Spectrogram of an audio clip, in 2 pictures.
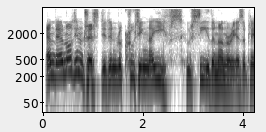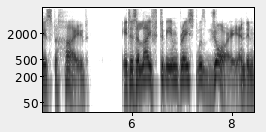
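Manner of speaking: put-on an older churchman explaining with brisk authority; bishop.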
